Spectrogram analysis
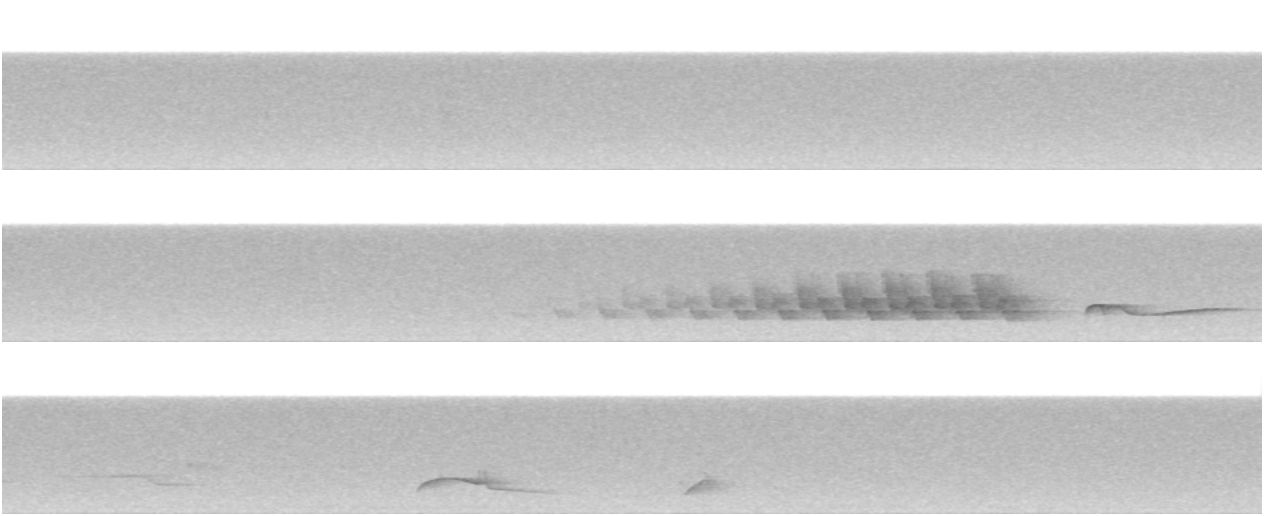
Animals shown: Black-throated Green Warbler (Setophaga virens), Blue-headed Vireo (Vireo solitarius), Ovenbird (Seiurus aurocapilla), Eastern Wood-Pewee (Contopus virens)

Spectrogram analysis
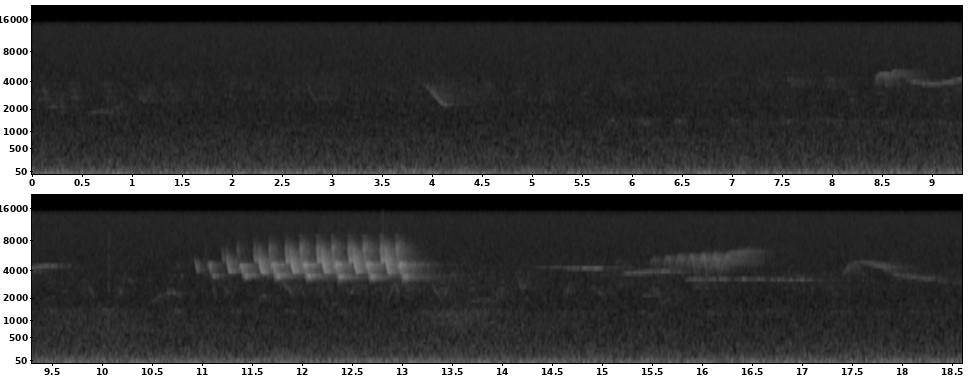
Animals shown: Eastern Wood-Pewee (Contopus virens), Black-throated Blue Warbler (Setophaga caerulescens), Veery (Catharus fuscescens), Ovenbird (Seiurus aurocapilla), White-throated Sparrow (Zonotrichia albicollis), Red-breasted Nuthatch (Sitta canadensis), American Crow (Corvus brachyrhynchos)

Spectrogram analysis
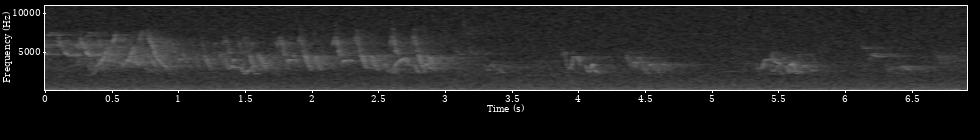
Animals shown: Red-eyed Vireo (Vireo olivaceus), Chestnut-sided Warbler (Setophaga pensylvanica), Ovenbird (Seiurus aurocapilla)

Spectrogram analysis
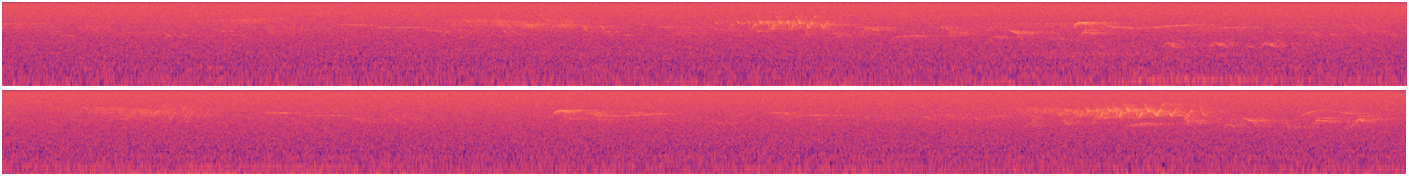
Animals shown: Chestnut-sided Warbler (Setophaga pensylvanica), American Crow (Corvus brachyrhynchos), Scarlet Tanager (Piranga olivacea), Black-capped Chickadee (Poecile atricapillus), Eastern Wood-Pewee (Contopus virens), Pine Warbler (Setophaga pinus)

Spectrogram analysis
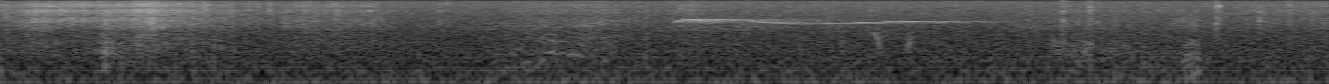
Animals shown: Eastern Wood-Pewee (Contopus virens)

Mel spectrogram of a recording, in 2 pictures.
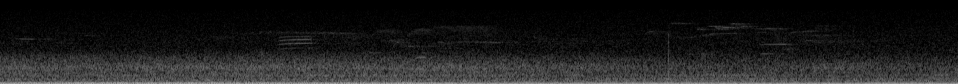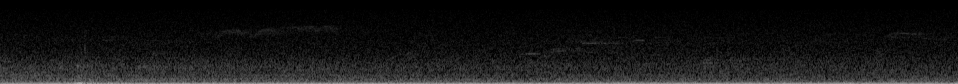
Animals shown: Eastern Wood-Pewee (Contopus virens), Northern Parula (Setophaga americana), Brown Creeper (Certhia americana), Downy Woodpecker (Dryobates pubescens), Red-winged Blackbird (Agelaius phoeniceus), Red-breasted Nuthatch (Sitta canadensis)

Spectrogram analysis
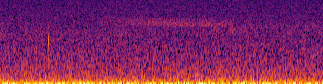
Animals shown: Pine Warbler (Setophaga pinus)

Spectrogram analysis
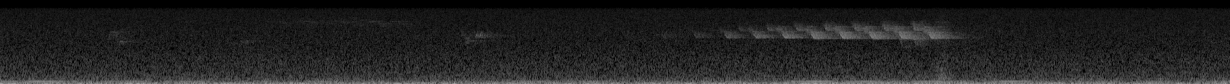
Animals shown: Red-eyed Vireo (Vireo olivaceus), Blackburnian Warbler (Setophaga fusca), Ovenbird (Seiurus aurocapilla)

